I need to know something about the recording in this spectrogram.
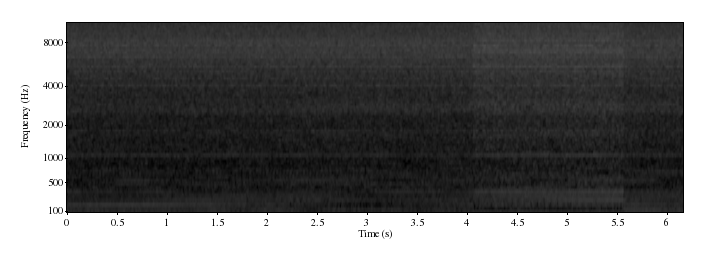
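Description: Dead air on an old broadcast recording: a steady low electrical hum with hiss, the hum growing louder about four seconds in.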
